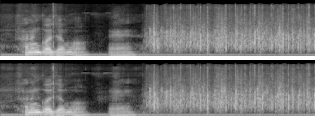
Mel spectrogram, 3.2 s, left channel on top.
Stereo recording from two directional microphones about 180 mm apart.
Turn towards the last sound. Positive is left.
turn(degrees=0)  # may be behind; listen again after turning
